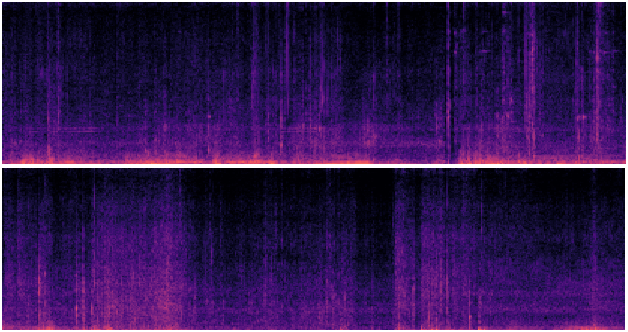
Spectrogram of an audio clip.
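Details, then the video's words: Angry wild bees attacking while a giant hidden beehive is harvested in dense rainforest by traditional honey hunters; thousands defend the colony with a steady low droning buzz, band of hum with shifting overtones and sharp clicks and knocks over it. "ATTACKED by Angry Bees While Harvesting a Giant Hidden Beehive"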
